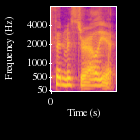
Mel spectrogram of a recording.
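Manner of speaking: ordinary delivery, nothing marked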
